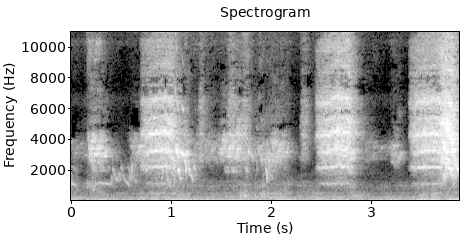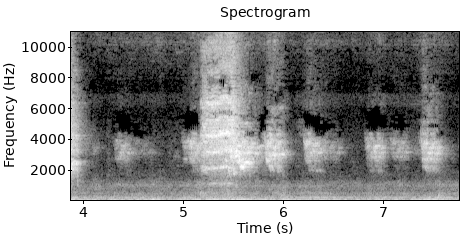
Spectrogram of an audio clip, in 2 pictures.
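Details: Budgerigar chatter recorded on a windy, sunny day as companionship for lonely budgies, with a quaker parrot and a conure in the background. Harsh bursts of warbling alternate with softer twittering notes.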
